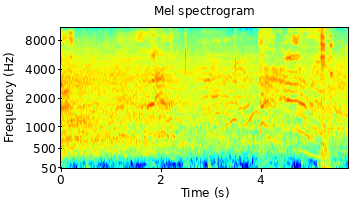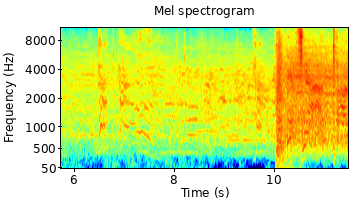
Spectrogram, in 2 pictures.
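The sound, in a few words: wrestling scoop slam impact in a wrestling video game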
